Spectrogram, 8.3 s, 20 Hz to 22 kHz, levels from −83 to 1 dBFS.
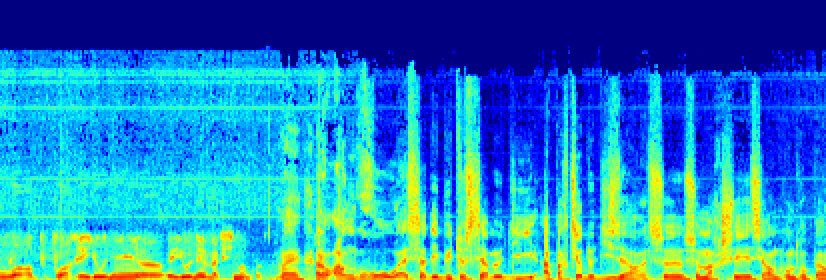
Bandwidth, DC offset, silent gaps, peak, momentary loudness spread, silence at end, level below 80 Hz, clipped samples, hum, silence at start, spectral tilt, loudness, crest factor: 18 kHz; under 0.1%; none; 0 dBFS; 4 LU; 0 s; -38 dBFS; under 0.1%; none; 0 s; -4.5 dB/octave; -15 LUFS; 14 dB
